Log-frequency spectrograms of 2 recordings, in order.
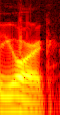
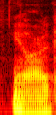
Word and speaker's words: Jörg: Is it Jörg or Jörg? It's J O two dots in the top of it, R G. Jörg. Jörg, I thought that. Yeah, I thought it was Jörg.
